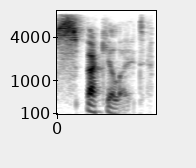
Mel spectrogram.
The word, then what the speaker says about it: speculate: cause some problems now the verb has three syllables the stress is on that first syllable speculate and I really think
